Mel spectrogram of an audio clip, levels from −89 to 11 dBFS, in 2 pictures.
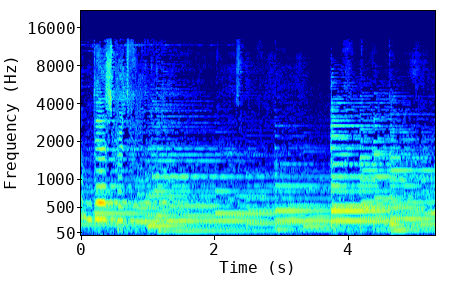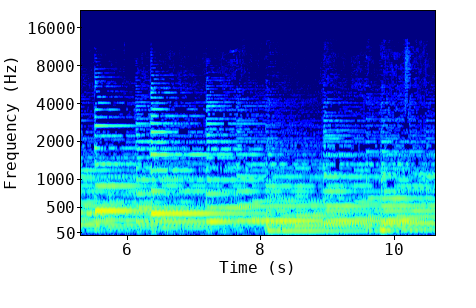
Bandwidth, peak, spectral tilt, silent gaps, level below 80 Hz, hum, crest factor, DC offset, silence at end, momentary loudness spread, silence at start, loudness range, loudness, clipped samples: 13 kHz; -14 dBFS; -5.5 dB/octave; none; -56 dBFS; none; 18 dB; under 0.1%; 0 s; 8 LU; 0 s; 3 LU; -32 LUFS; under 0.1%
